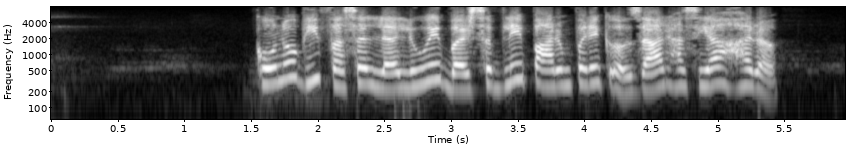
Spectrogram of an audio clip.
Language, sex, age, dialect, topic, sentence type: Chhattisgarhi, male, 18-24, Western/Budati/Khatahi, agriculture, statement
